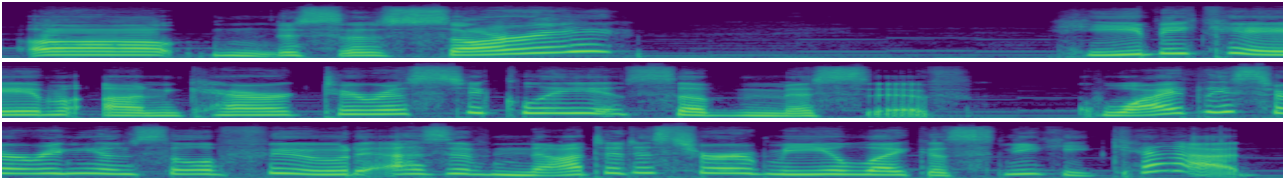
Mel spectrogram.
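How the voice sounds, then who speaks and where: A woman's voice: high-pitched, lively intonation, moderate pace, hardly any pauses, no room sound. A woman narrating a first-person story in a cool, blunt, scornful manner. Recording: dry voice with faint music.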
